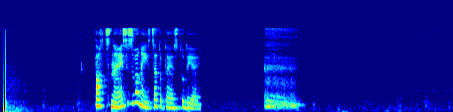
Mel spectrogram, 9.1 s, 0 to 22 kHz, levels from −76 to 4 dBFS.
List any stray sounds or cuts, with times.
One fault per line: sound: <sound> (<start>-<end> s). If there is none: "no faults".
sound: throat clearing (5.3-6.1 s)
